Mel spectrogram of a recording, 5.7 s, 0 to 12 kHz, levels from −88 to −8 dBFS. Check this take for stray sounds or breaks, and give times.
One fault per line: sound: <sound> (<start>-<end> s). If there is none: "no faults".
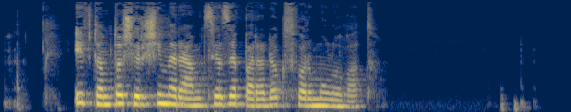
no faults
